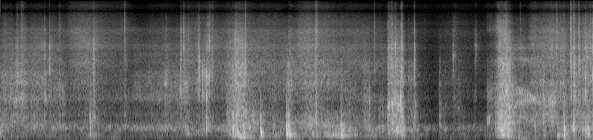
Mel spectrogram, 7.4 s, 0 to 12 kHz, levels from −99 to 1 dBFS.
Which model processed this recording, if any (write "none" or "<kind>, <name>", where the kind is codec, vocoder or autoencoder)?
autoencoder, DAC-VAE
